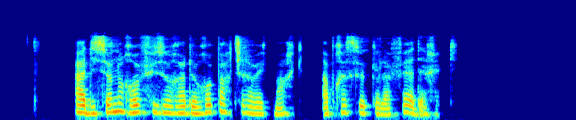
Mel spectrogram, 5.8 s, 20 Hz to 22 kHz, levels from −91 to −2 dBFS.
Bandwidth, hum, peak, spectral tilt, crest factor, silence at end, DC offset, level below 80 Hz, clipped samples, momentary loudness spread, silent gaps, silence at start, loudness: 8 kHz; none; -10 dBFS; -4.5 dB/octave; 22 dB; 1.25 s; under 0.1%; -70 dBFS; under 0.1%; 12 LU; 3.08-3.21 s; 0.75 s; -31 LUFS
